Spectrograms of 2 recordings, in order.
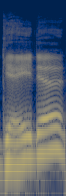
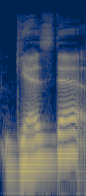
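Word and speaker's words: Gide: I mean, it's pronounced like Gede, not Gesde.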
